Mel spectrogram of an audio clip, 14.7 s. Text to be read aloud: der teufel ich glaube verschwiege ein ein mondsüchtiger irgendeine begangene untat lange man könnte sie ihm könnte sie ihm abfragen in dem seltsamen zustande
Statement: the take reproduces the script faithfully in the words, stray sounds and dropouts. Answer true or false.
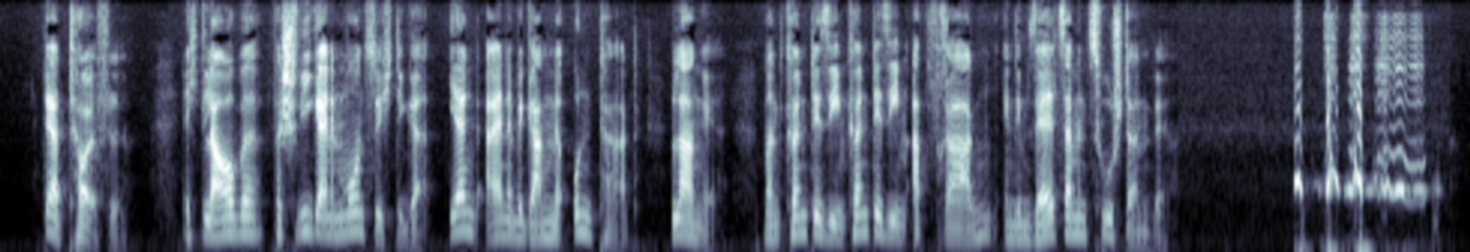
false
